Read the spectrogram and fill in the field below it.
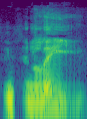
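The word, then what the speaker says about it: Ley: I think you have a Lee out of a Yeah, it's a Susan Lee rhymes with hey.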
